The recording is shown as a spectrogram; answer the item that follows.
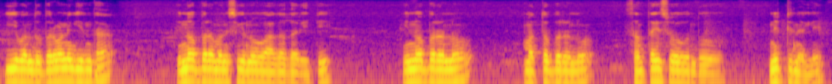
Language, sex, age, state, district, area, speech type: Kannada, male, 45-60, Karnataka, Koppal, rural, spontaneous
